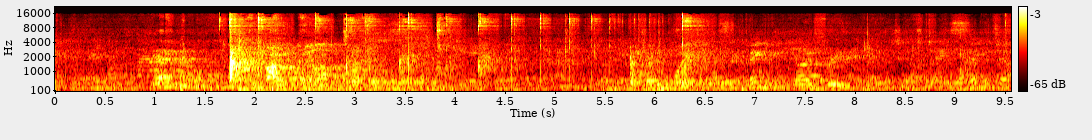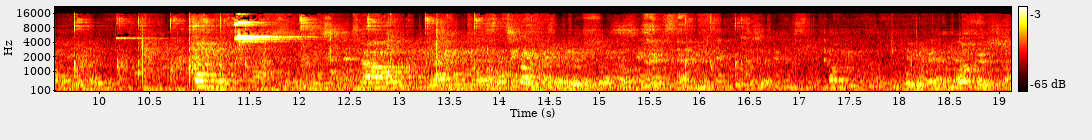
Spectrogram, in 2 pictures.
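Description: A table tennis ball clicks back and forth across a table in an echoing hall.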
